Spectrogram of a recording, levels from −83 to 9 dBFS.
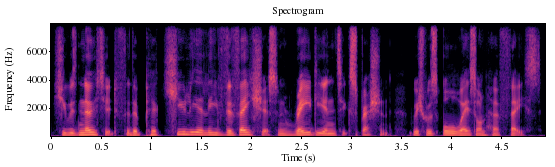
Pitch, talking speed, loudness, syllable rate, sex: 130 Hz, 195 wpm, -21 LUFS, 5.7 syllables/s, male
